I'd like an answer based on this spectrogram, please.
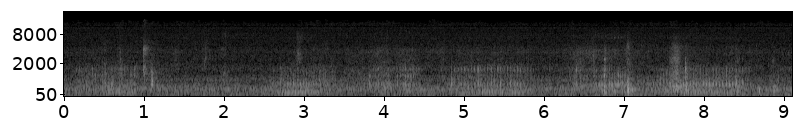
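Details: Cat purring as it is brushed and groomed, a steady low rumble in fast pulses, with scratchy brush strokes rising and falling across it and a few small clicks.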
